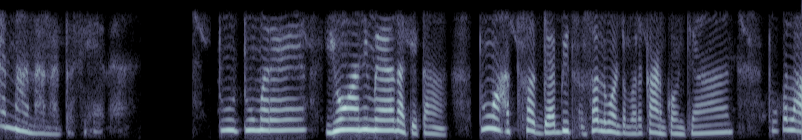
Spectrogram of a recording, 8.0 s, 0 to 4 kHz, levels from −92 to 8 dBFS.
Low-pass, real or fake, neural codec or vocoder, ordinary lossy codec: 3.6 kHz; fake; autoencoder, 48 kHz, 128 numbers a frame, DAC-VAE, trained on Japanese speech; none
